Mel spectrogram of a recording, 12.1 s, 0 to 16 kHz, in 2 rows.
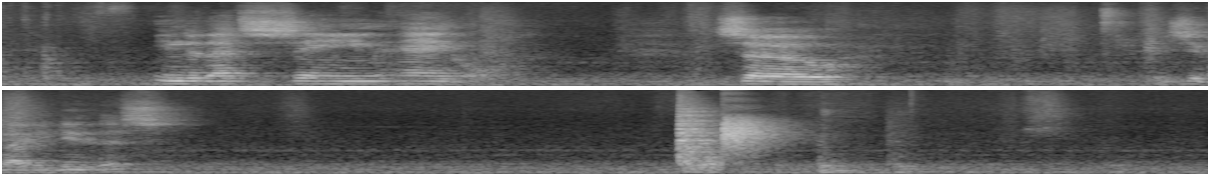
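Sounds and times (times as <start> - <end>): cue striking cue ball: 9.4 - 10.3.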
